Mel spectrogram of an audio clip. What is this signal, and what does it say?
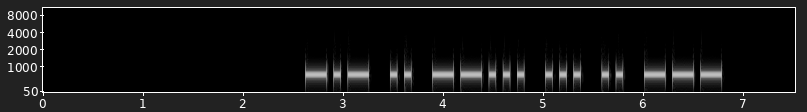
Morse code, heard as a keyed tone, about 17 wpm, 700 Hz. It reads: KI7SIO
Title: USA Call Signs - 6 Characters - Repeated 2x - 17wpm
